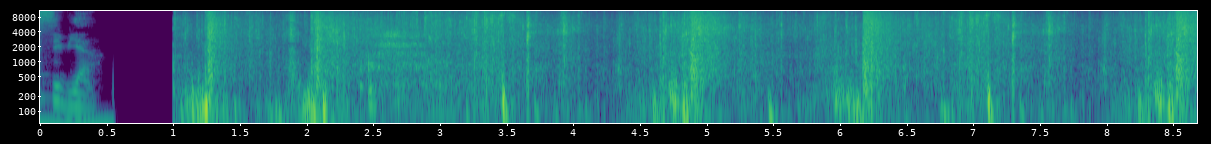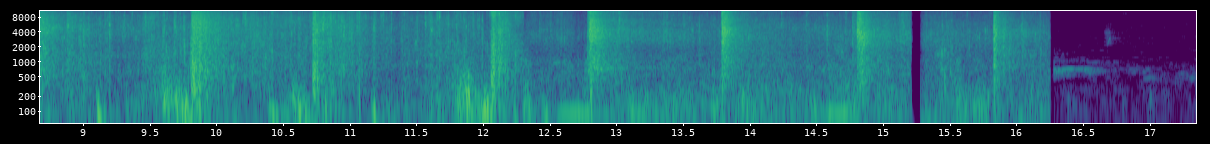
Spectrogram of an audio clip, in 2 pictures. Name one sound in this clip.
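A man strikes and thrashes through dry brush with sharp cracks.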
